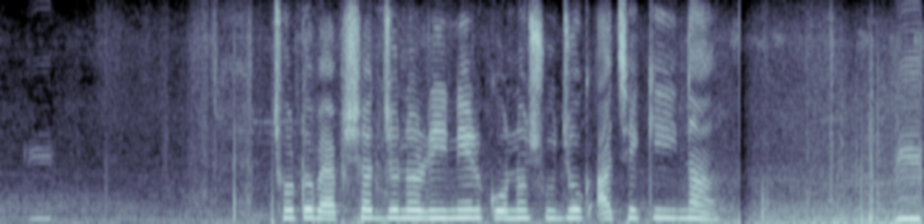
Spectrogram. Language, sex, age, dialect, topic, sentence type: Bengali, female, 25-30, Standard Colloquial, banking, question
